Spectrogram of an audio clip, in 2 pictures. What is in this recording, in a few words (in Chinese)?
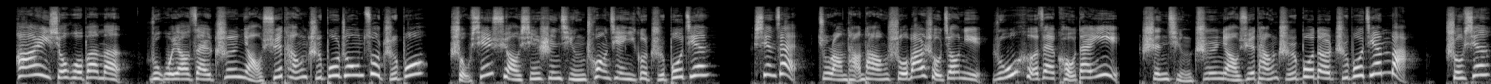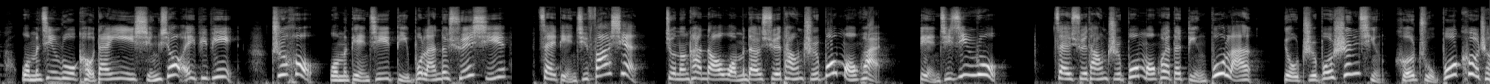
女 童声 直播课 10-12岁男童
